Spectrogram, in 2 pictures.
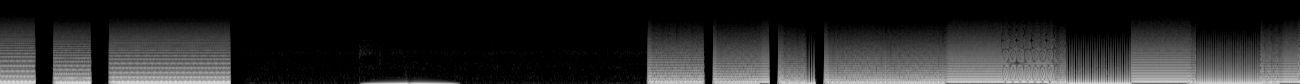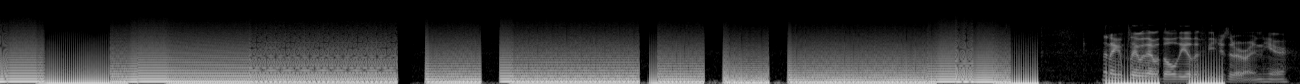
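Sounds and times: low synthesizer notes: 6.5 - 25.3.

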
